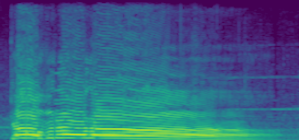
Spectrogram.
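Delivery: high, loud announcer shout; ring announcer shout. Acted. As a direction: shout the champion's name to the arena. Main fighter introduction.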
